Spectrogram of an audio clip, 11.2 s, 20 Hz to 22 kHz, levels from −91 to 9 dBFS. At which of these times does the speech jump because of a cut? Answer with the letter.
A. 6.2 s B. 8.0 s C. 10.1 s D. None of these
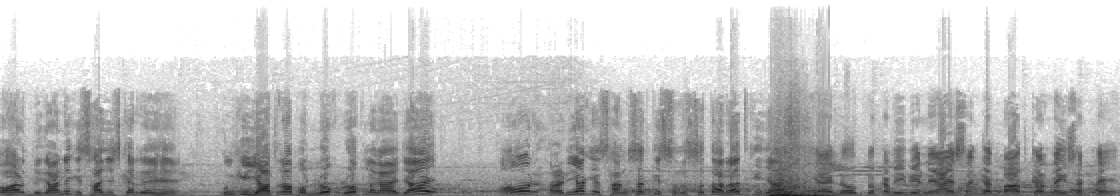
B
